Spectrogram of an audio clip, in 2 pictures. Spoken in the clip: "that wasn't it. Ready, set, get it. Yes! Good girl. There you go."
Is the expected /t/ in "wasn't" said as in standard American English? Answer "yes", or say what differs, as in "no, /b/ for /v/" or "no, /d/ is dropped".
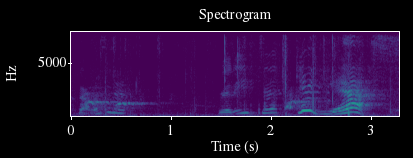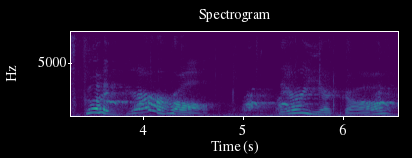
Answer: no, /t/ is dropped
